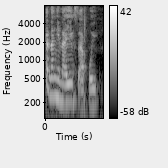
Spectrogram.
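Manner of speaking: laughing. Real, not acted. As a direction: laugh through the whole line. Laughs at her own thrift.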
